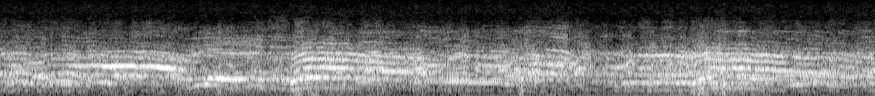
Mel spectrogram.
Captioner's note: all laughing; all shouting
